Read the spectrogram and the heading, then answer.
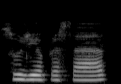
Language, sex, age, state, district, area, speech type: Nepali, female, 30-45, West Bengal, Darjeeling, rural, spontaneous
